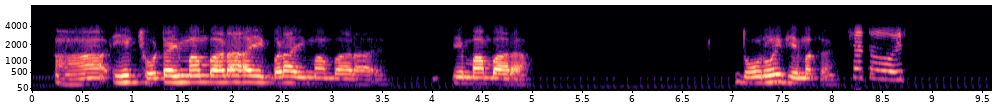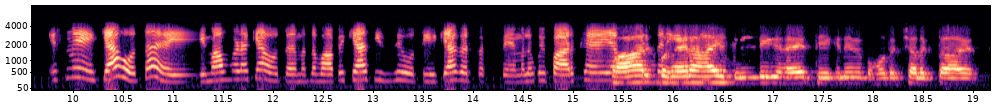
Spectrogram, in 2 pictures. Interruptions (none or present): present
